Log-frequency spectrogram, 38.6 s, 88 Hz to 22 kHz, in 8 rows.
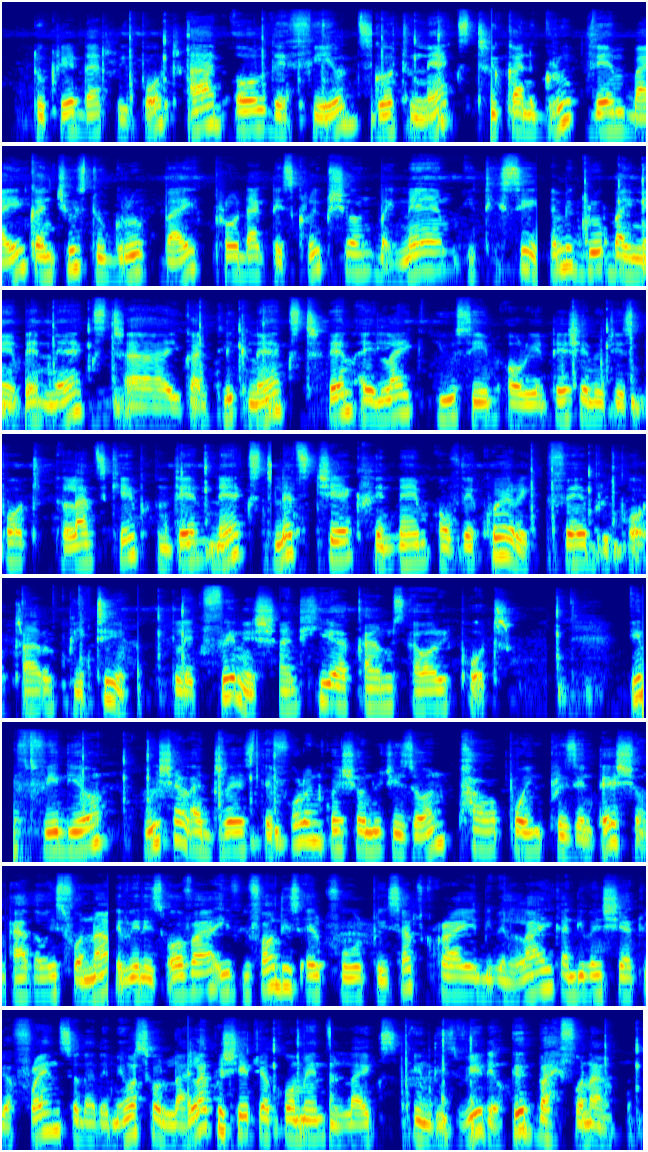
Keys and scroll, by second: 19.4 typing, 26.0 Down, 27.9 Down, 29.7 Up, 32.6 Up.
